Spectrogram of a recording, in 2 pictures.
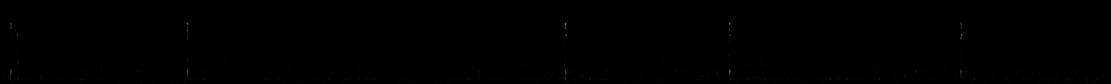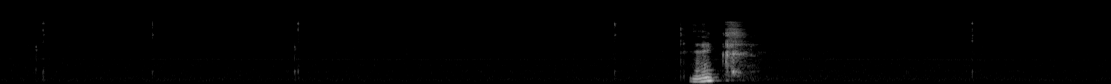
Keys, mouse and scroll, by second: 0.6 middle click, 2.4 click, 5.9 middle click, 7.6 click, 10.0 middle click, 11.8 click, 14.3 click, 17.8 middle click, 21.0 click.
